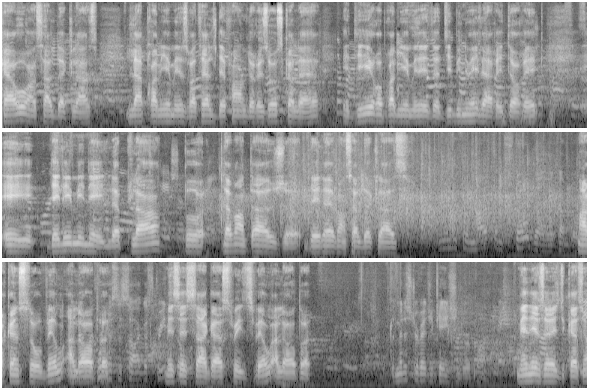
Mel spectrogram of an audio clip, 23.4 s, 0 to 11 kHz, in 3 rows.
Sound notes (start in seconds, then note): 15.0 applause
